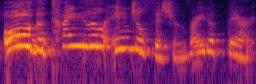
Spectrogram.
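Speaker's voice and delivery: ordinary delivery, nothing marked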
